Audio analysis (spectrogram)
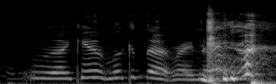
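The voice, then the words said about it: Imitates another person's voice. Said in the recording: “good impression”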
